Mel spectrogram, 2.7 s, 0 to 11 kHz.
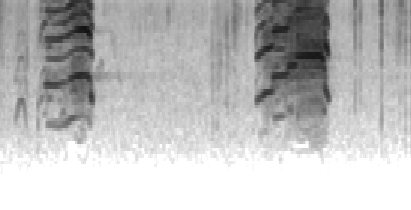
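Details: Osprey at a man-made nest in the Satakunta region of western Finland on 15 June 2024, as the male brings food for his chick: two short, shrill, harmonic chirping bursts about a second and a half apart, otherwise quiet.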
